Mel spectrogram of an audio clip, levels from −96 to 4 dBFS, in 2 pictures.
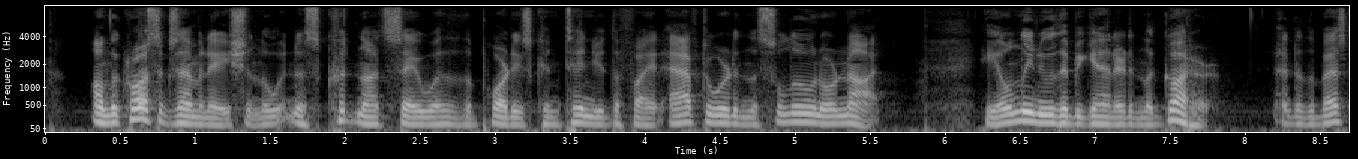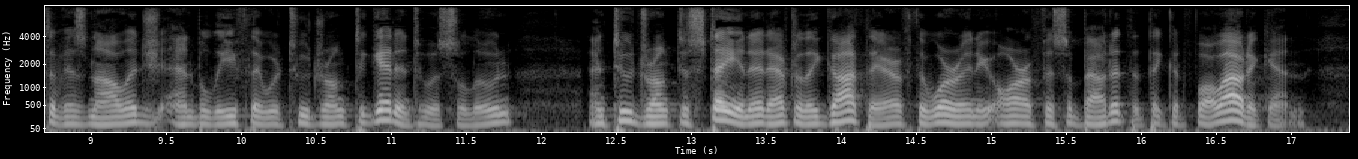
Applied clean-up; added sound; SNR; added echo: none; none; none; none.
